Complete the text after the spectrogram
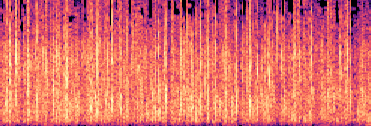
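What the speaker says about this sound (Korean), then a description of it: "저희 말에 동의하시면 박수 한번 쳐주세요" Audience applause at a ceremony unveiling statues of presidents Syngman Rhee and Park Chung-hee: dense, steady clapping from a large crowd, loud and close, filling the whole moment without pause.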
